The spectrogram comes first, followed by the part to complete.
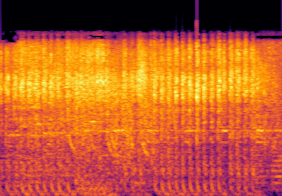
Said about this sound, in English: Guards spot Rambo round a corner and fire. Musa shoots at the guards.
